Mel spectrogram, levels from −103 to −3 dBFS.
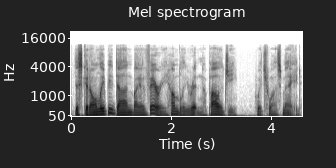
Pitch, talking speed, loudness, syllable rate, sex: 100 Hz, 180 wpm, -18 LUFS, 5.2 syllables/s, male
